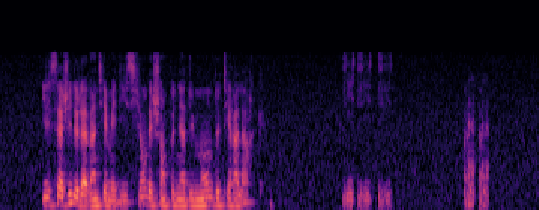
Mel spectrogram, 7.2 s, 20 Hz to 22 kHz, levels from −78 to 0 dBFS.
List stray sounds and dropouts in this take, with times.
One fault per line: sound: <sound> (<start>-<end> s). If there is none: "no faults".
sound: laugh (4.6-5.2 s)
sound: laugh (6.2-6.5 s)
